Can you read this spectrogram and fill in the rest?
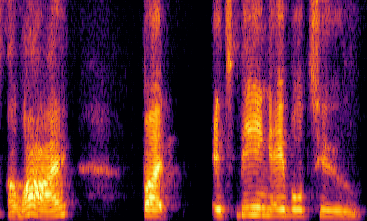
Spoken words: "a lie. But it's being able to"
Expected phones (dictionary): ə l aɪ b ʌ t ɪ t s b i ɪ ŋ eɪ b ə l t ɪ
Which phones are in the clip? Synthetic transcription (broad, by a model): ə w aɪ b ʌ t ɪ t s b i ɪ ŋ eɪ b l t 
